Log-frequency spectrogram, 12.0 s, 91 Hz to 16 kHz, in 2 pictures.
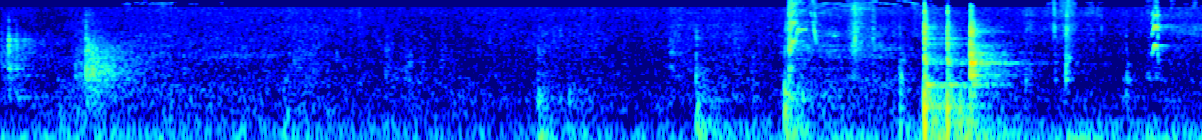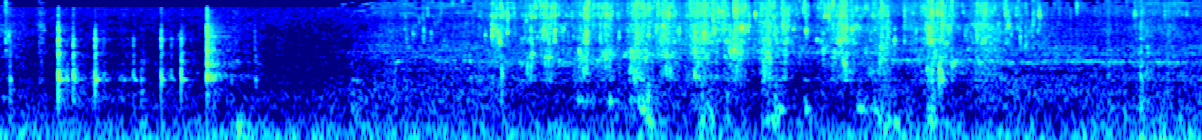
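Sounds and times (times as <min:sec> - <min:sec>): small clicks and knocks at sink: 0:06.2 - 0:07.2
tap water running and splashing: 0:08.4 - 0:11.8.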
